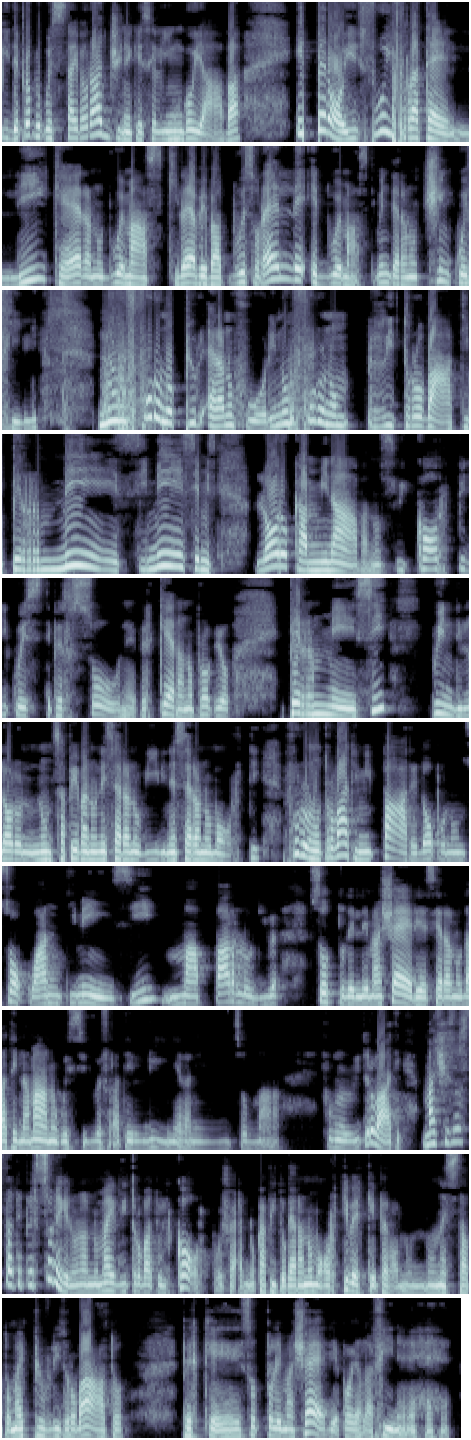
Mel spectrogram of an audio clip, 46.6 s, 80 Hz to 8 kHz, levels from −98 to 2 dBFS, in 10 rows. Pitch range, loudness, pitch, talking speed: 150-210 Hz, -17 LUFS, 170 Hz, 160 wpm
